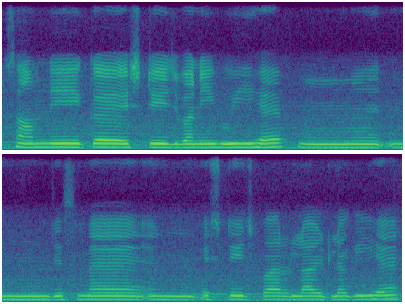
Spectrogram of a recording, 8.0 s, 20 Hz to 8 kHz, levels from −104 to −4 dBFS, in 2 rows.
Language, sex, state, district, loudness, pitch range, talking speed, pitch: Hindi, female, Chhattisgarh, Kabirdham, -29 LUFS, 175-185 Hz, 110 wpm, 180 Hz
